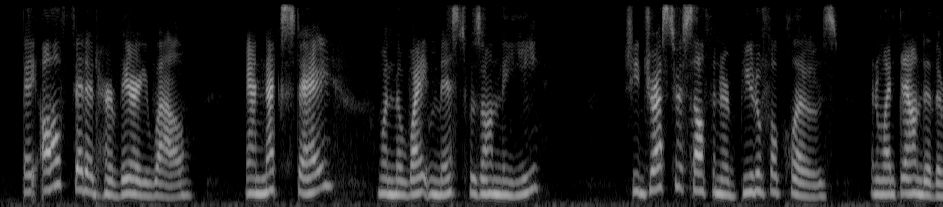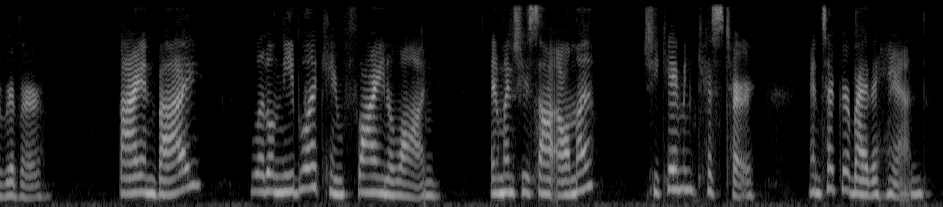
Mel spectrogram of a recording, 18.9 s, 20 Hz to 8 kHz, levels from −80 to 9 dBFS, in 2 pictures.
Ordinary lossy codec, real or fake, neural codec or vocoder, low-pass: AAC, 48 kbps; fake; codec, 24 kHz, 3 kbps, HILCodec; 7.2 kHz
